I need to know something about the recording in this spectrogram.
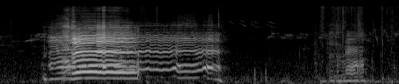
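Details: Zwartbles lambs, recently weaned, wandering and grazing in an orchard in County Kilkenny, Ireland, on an evening; one long harmonic bleat of nearly two seconds, wavering slightly, then a quieter shorter bleat answering after a pause.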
